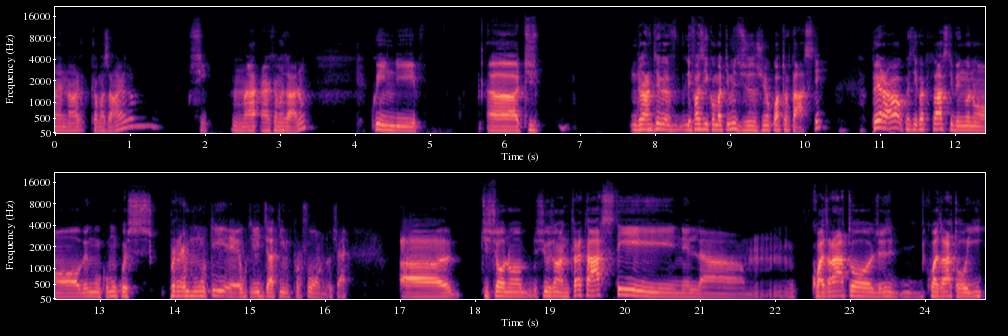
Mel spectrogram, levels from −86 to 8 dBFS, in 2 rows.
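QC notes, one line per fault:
14.05–17.71 s, call bitrate drop: the encoder starved, so audio turns rough and muffled above 8 kHz for about three seconds, fitting a fall near 9 kbps, recovering before "sono si usano tre".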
